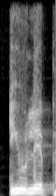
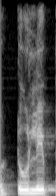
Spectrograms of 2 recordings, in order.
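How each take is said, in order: First: ट्यूलिप with a "y" glide; "yoo" sound. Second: टूलिप with no glide; American pronunciation. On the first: Teacher gives another example word, British "yoo" pronunciation. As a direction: say ट्यूलिप as "TYOO-lip". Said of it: "जब भी यू की sound आएगी". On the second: Teacher shows what they read, American pronunciation. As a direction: say टूलिप as "TOO-lip". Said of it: "वो टूलिप पढ़ते हैं". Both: Shown as a demonstration.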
